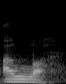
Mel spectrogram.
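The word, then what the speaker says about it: الله: walaupun pronounce-nya pronunciasa nya pengucapannya itu beda di kalangan kawan-kawan Kristiani di lafazkan diucapkan sebagai Allah ya dengan ltv kalau di dalam Islam Muslim itu dilafadzkan tebal Allah ya Allah jadi tidak ada masalah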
